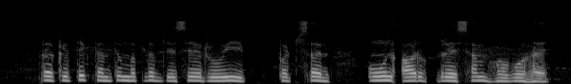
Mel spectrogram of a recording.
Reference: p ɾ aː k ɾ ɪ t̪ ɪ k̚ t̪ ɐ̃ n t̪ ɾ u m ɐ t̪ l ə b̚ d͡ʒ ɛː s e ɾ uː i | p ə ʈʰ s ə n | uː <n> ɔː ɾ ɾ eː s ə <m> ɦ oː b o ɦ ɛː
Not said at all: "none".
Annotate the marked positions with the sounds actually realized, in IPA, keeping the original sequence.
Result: n, m

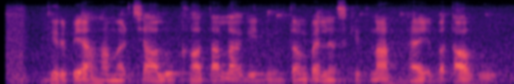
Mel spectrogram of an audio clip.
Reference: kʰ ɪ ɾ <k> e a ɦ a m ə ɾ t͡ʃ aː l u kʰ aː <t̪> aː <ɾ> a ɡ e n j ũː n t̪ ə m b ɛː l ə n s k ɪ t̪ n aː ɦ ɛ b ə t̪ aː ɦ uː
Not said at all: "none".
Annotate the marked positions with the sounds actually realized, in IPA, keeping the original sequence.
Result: p, t̪, l

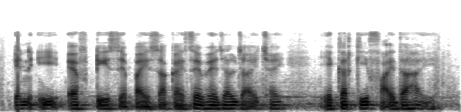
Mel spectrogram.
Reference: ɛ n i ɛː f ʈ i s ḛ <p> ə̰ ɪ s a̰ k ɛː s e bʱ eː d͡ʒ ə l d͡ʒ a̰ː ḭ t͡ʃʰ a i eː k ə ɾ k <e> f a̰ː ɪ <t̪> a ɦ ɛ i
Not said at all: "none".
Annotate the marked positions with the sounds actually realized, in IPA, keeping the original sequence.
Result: p, i, d̪

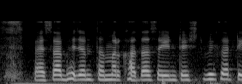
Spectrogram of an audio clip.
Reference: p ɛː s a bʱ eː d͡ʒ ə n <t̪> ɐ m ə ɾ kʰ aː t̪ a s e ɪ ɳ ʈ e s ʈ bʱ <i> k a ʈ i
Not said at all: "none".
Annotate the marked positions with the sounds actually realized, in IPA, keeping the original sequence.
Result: t̪, i

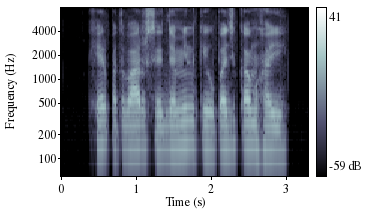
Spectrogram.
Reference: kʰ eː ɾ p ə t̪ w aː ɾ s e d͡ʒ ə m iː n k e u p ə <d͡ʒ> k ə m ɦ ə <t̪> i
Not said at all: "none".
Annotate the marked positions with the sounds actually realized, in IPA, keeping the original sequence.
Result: d͡ʒ, none

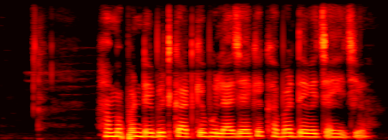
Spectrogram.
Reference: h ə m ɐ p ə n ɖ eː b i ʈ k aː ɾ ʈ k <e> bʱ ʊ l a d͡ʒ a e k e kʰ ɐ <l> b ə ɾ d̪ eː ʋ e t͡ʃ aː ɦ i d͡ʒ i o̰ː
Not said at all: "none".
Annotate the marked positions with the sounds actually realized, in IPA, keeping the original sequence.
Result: e, none

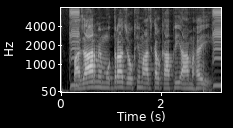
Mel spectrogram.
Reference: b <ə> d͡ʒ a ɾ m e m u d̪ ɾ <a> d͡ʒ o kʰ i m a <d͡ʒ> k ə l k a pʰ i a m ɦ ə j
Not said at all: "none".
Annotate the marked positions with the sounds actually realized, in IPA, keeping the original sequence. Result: a, a, d͡ʒ

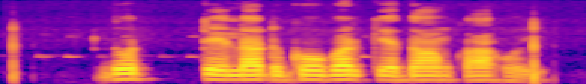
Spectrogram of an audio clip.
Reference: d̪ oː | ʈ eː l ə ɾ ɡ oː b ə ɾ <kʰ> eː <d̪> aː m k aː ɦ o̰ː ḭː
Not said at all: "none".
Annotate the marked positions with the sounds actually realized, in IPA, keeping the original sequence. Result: k, d̪

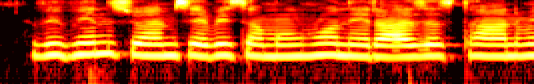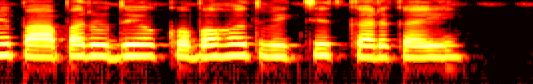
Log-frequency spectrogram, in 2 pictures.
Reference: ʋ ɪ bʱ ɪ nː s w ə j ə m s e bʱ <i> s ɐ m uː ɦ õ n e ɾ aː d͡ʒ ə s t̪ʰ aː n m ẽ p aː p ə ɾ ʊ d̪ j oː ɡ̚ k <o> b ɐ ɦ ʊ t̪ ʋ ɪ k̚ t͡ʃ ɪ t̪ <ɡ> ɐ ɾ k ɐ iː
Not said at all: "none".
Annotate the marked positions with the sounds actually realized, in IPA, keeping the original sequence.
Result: i, o, k

